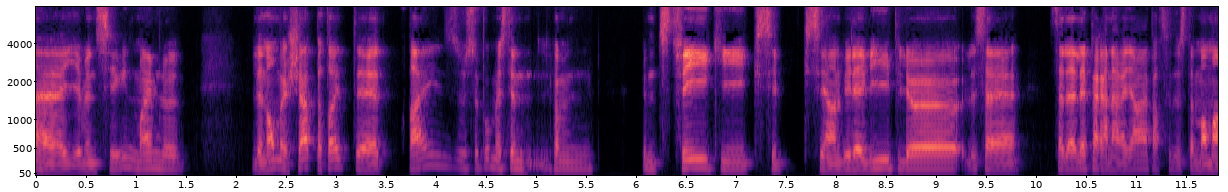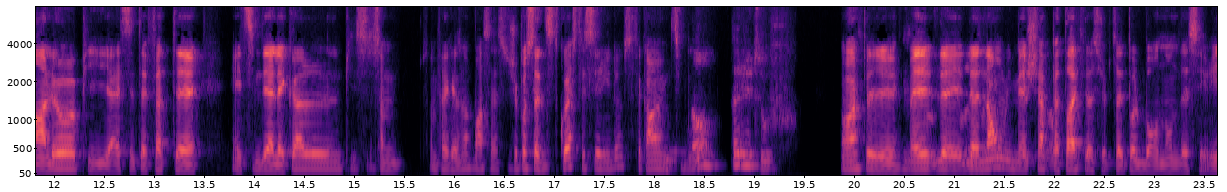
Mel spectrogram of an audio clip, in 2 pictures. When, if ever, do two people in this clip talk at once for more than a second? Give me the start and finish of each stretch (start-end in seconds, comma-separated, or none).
20.6-22.6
